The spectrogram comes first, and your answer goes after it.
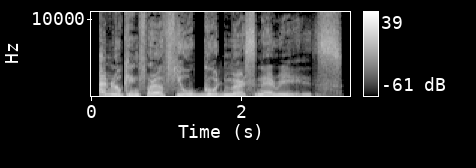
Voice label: Male Troll Play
